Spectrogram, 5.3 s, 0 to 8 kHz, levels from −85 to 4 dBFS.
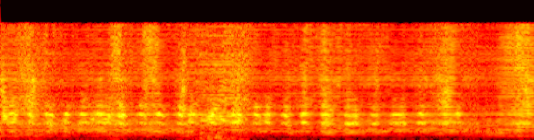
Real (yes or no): no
